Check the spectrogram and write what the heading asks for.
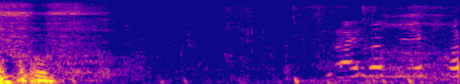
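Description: Hikers' voices and footsteps on a dirt forest trail. A brief loud vocal sound comes at the very start, then a single footstep tap about one and a half seconds in, then people talking near the end.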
